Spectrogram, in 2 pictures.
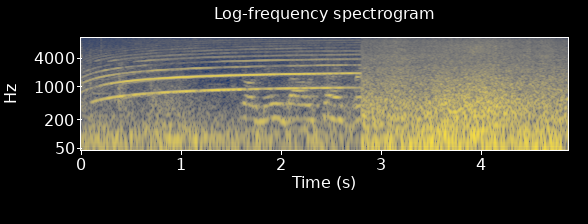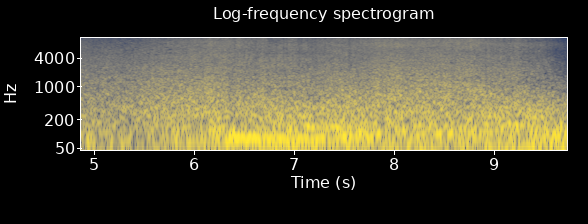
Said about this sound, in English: Chief of the watch, sound the dive alarm. Aye, sir. Passing the word. Dive, dive, dive.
